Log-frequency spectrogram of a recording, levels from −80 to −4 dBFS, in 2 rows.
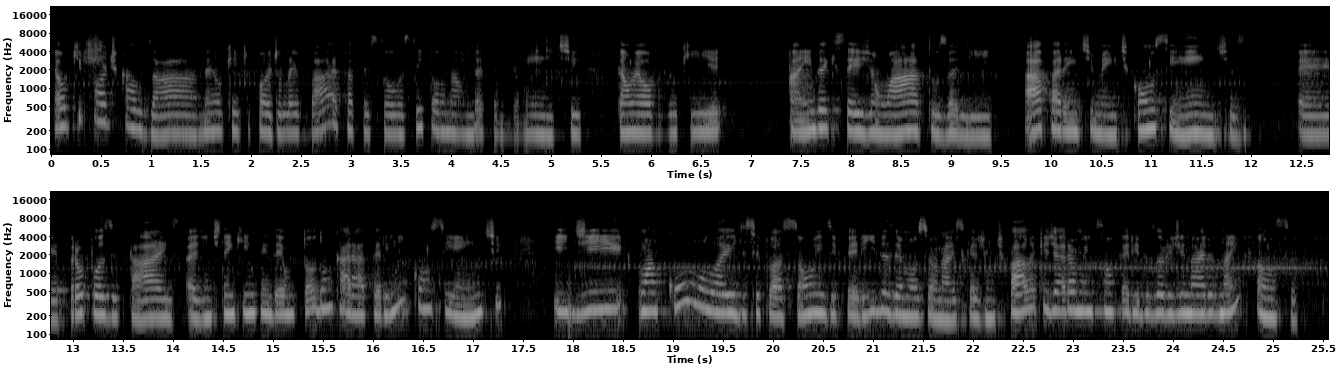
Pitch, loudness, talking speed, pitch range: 200 Hz, -43 LUFS, 145 wpm, 185-225 Hz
